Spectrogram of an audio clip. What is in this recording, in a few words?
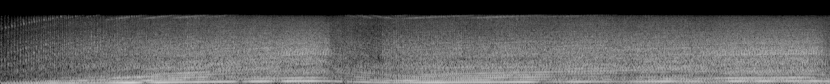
first, vehicles; TDMCarpack; beetle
